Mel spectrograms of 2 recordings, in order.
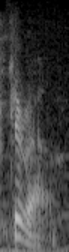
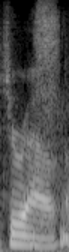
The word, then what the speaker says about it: Jarrell: Number one, is it Gerald or Jarrell? Because I'm pretty sure I've been pronouncing it wrong this whole time. It is Jarrell. It is Jarrell.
